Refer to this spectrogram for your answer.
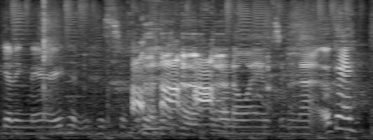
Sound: laughing

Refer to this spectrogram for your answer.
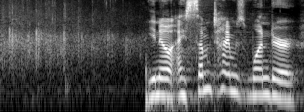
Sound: applause

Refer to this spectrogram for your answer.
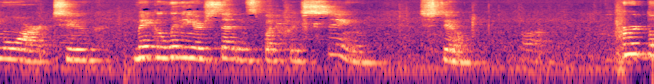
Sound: audience sigh

